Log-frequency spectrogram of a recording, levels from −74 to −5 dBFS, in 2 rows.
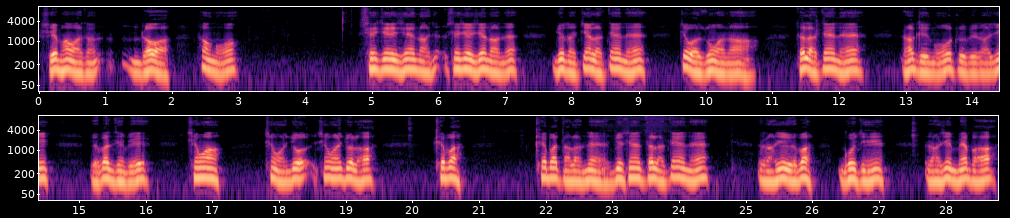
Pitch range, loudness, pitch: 120-145 Hz, -18 LUFS, 135 Hz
